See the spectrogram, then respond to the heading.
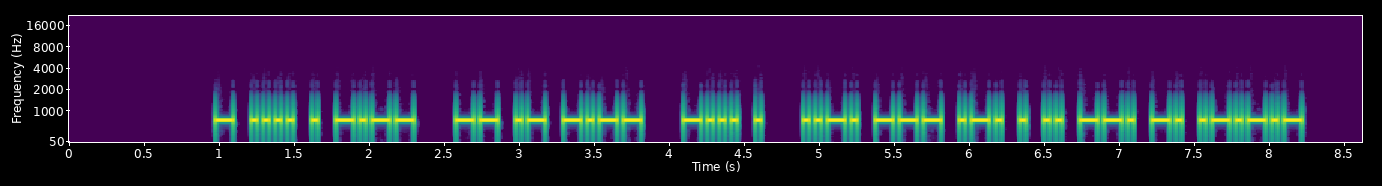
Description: Morse code, heard as a keyed tone, about 30 wpm, 700 Hz. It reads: THEY MAY BE FOREIGN.
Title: Sentences from Top 1400 Words 30wpm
